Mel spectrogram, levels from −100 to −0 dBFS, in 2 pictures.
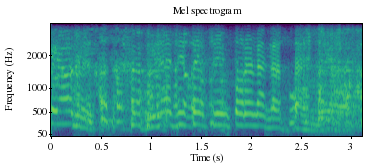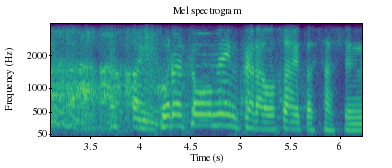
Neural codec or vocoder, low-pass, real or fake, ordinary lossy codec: codec, 44.1 kHz, 2.6 kbps, SNAC; 3.6 kHz; fake; Opus, 16 kbps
